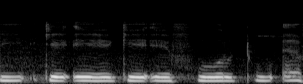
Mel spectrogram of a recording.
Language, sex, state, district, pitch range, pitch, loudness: Hindi, male, Uttar Pradesh, Gorakhpur, 165-175 Hz, 170 Hz, -17 LUFS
